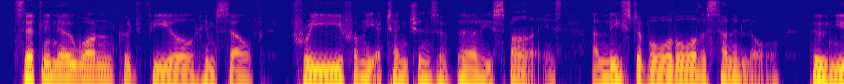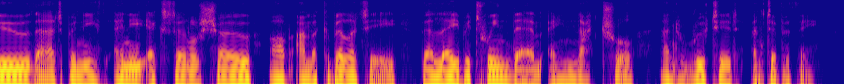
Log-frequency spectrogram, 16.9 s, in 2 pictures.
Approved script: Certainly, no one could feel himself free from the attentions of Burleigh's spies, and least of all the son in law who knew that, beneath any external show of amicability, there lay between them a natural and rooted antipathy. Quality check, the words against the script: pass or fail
fail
